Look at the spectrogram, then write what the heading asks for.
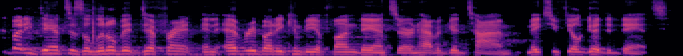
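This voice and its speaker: Guy reading to kids on a video call, chatty, voice a bit high. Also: fairly quick, fairly bright tone. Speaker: guest reader at a children's read-aloud. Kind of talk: casual chat with children.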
